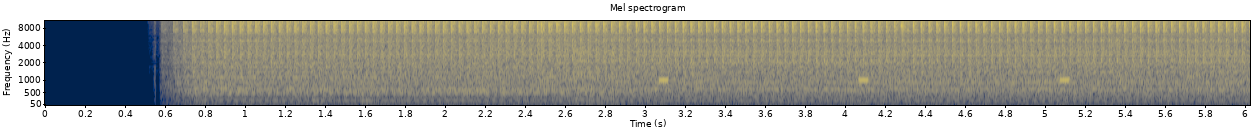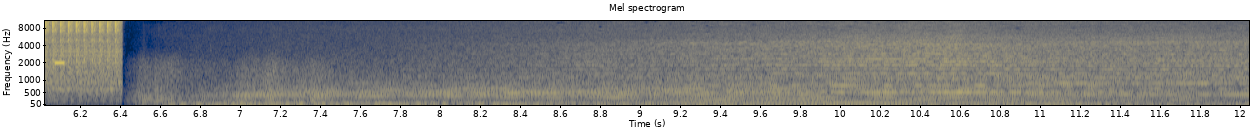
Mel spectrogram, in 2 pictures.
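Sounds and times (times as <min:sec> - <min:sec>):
film projector whirring rattle: 0:00.6 - 0:06.4
short beeps: 0:04.0 - 0:05.4, 0:06.0 - 0:06.4.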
